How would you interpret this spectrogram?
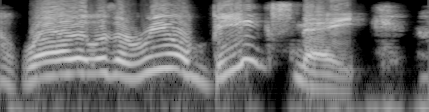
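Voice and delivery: high, slow sheepish cow; embarrassed Matilda. Acted. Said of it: "fidgeted a little embarrassed".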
